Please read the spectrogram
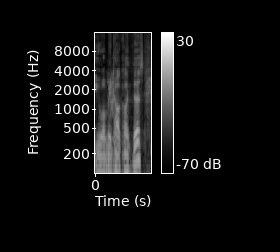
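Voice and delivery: deep, low, dropped-down voice. Retelling being asked to speak lower, answering in a low voice. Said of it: "can you speak in a in a lower voice? And I said like this".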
